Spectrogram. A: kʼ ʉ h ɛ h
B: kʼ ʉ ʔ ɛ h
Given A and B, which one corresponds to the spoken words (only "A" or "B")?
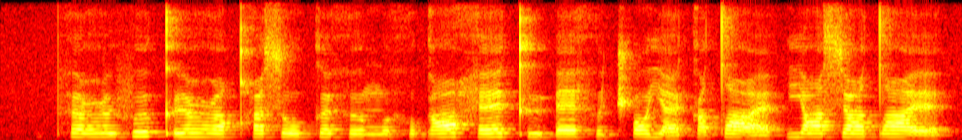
B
